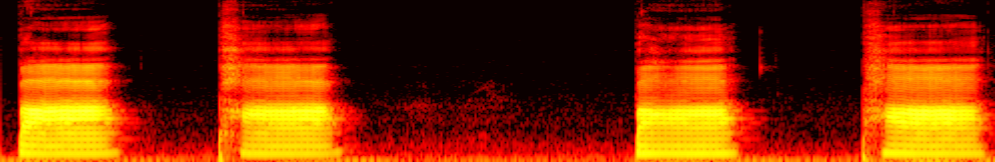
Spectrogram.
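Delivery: "Ba" and "pa" held on one level pitch; first tone. Shown as a demonstration. Teacher leading a tone warm-up, level first tone on "Ba, pa". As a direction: keep "Ba, pa" long and level. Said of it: "That's the first tone".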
